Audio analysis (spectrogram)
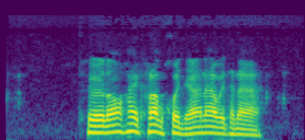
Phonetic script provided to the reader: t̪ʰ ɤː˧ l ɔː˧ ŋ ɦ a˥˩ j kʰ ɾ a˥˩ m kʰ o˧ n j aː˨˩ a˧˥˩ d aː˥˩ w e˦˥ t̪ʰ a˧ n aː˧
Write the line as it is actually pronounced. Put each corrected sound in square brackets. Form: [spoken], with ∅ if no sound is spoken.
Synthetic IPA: t̪ʰ ɤː˧ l [ɔː˦˥] ŋ ɦ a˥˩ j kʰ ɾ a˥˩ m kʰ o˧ n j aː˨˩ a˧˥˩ [n] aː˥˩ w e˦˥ t̪ʰ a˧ n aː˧

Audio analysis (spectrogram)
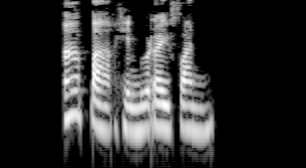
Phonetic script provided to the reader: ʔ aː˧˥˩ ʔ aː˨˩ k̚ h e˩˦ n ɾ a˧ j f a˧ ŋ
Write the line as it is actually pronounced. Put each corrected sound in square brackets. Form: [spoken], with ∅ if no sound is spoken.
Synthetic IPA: ʔ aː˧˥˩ [p] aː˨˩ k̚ h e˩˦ n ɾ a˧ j f a˧ [n]

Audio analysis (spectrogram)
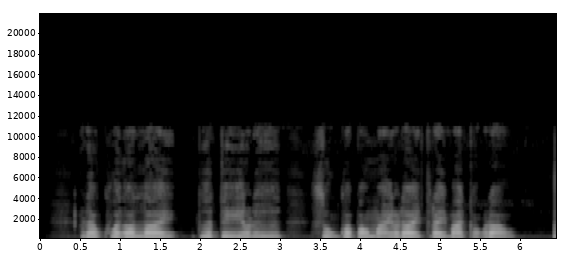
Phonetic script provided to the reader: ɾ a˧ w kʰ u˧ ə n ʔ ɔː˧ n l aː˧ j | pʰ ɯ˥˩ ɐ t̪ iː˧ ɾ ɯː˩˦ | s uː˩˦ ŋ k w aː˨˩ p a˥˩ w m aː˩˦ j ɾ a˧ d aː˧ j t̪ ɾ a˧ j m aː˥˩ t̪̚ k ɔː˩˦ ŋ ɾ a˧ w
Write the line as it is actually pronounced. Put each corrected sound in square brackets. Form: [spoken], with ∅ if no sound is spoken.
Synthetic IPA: ɾ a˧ w kʰ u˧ ə n ʔ ɔː˧ n l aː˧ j | pʰ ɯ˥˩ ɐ t̪ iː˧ ɾ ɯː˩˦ | s uː˩˦ ŋ k w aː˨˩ p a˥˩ w m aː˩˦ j ɾ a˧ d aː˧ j t̪ ɾ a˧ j m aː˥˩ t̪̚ [kʰ] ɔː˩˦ ŋ ɾ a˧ w

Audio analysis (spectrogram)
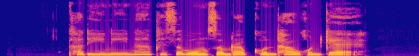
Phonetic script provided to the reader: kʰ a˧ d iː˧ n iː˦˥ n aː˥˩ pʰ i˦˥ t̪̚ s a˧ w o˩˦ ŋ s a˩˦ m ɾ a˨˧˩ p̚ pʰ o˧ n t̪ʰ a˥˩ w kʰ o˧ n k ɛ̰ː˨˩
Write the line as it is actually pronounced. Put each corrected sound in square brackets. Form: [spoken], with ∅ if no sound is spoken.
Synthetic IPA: kʰ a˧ d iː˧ n iː˦˥ n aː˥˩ pʰ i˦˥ t̪̚ s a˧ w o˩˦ ŋ s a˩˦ m ɾ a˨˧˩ p̚ [kʰ] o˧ n t̪ʰ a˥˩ w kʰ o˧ n k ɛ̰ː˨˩

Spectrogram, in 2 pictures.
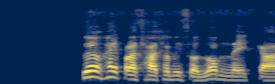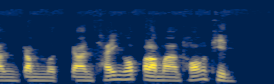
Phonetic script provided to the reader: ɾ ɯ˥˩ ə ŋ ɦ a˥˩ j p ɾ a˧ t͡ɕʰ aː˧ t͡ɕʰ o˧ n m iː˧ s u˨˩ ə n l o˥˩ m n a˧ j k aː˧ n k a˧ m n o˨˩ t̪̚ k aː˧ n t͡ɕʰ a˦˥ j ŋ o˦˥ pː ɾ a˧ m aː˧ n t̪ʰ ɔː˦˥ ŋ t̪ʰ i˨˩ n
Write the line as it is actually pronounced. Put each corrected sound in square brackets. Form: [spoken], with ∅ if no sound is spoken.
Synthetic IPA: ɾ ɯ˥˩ ə ŋ ɦ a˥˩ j p ɾ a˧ t͡ɕʰ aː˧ t͡ɕʰ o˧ n m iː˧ s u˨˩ ə n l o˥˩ m n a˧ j k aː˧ n k a˧ m n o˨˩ t̪̚ k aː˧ n t͡ɕʰ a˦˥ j ŋ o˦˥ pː ɾ a˧ m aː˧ n t̪ʰ ɔː˦˥ ŋ t̪ʰ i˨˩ n

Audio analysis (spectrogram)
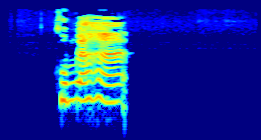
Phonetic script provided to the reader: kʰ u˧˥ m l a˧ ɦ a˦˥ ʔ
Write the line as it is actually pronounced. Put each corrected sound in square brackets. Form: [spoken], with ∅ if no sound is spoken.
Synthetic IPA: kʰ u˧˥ m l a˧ ɦ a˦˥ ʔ

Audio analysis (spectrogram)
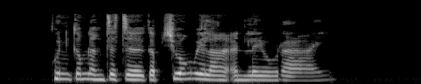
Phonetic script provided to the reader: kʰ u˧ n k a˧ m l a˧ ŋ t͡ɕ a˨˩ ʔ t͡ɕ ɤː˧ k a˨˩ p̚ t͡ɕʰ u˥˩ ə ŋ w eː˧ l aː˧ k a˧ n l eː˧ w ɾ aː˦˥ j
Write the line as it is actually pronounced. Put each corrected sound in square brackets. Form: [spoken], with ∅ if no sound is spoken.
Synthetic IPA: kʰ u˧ n k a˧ m l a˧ ŋ t͡ɕ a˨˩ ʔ t͡ɕ ɤː˧ k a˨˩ p̚ t͡ɕʰ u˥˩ ə ŋ w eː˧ l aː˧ [ʔ] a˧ n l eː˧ w ɾ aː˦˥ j

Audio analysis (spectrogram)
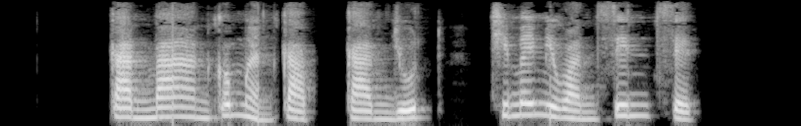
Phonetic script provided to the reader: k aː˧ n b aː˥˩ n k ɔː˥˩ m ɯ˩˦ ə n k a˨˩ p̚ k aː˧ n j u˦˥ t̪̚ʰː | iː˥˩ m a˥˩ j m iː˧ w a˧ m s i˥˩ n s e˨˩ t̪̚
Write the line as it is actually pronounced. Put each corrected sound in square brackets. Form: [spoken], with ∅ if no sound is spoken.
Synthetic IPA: k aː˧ n b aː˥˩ n k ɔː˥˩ m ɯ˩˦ ə n k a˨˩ p̚ k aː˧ n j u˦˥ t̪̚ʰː | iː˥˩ m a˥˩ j m iː˧ w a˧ [n] s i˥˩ n s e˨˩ t̪̚

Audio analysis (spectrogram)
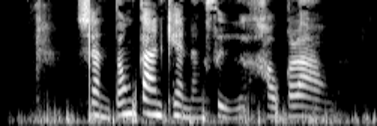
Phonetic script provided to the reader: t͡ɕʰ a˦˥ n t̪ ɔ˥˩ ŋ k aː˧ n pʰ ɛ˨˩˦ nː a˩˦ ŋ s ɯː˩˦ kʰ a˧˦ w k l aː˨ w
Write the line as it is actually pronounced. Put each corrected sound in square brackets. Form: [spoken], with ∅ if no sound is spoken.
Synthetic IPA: t͡ɕʰ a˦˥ n t̪ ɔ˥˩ ŋ k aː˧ n [kʰ] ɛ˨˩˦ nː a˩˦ ŋ s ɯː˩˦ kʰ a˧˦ w k l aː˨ w

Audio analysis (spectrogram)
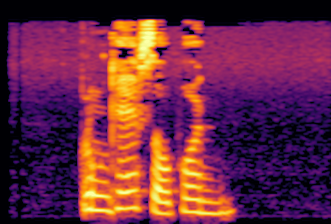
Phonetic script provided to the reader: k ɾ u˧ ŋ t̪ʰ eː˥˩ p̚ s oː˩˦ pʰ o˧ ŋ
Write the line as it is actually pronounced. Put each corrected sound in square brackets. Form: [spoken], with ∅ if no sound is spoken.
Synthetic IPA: k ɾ u˧ ŋ t̪ʰ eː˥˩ p̚ s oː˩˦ pʰ o˧ [n]

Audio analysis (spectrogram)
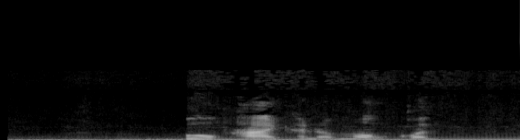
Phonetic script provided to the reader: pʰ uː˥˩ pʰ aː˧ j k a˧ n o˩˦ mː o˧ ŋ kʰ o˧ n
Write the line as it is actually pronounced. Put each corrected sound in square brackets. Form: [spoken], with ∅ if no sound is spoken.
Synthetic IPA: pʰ uː˥˩ pʰ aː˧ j [kʰ] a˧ n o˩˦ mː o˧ ŋ kʰ o˧ n

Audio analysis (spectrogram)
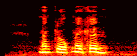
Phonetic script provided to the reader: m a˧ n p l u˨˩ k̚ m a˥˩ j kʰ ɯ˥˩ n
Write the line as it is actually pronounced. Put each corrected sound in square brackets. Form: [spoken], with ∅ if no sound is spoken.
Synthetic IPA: m a˧ n p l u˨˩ k̚ m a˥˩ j kʰ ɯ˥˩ n

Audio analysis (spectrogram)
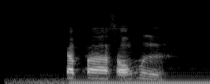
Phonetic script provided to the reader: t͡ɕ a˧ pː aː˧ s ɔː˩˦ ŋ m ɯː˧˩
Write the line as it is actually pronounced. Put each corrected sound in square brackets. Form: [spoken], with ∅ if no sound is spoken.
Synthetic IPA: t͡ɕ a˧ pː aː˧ s ɔː˩˦ ŋ m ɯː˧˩

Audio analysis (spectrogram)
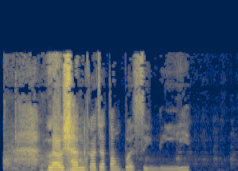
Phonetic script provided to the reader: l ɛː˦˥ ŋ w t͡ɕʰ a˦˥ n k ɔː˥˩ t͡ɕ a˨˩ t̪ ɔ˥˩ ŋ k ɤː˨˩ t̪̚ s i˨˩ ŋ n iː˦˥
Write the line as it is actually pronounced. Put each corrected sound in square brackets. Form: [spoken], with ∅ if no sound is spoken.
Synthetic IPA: l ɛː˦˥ [∅] w t͡ɕʰ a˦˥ n k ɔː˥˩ t͡ɕ a˨˩ t̪ ɔ˥˩ ŋ [p] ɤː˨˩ t̪̚ s i˨˩ ŋ n iː˦˥

